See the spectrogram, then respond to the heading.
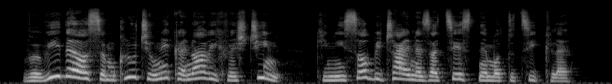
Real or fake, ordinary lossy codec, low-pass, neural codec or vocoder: real; none; 14.4 kHz; none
